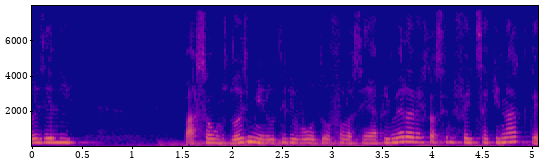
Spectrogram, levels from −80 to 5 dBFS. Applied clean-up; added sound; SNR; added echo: none; Organ; 16 dB; none.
